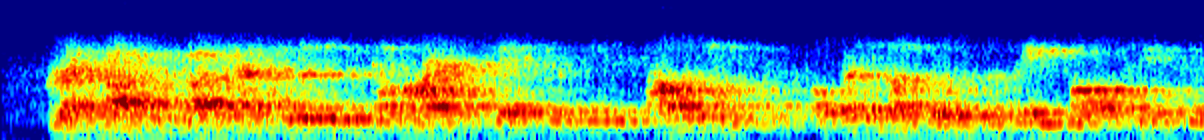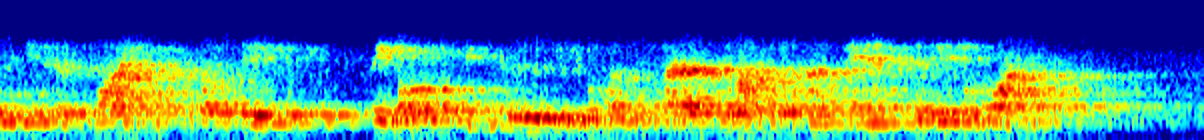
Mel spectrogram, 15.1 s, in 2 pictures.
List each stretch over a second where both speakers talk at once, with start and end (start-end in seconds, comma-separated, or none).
0.7-1.9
